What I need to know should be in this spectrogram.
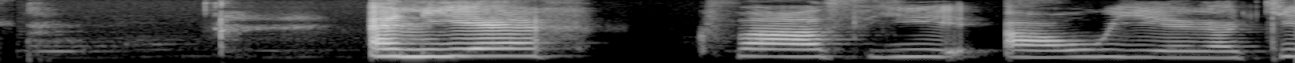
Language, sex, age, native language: Icelandic, male, 11, Icelandic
